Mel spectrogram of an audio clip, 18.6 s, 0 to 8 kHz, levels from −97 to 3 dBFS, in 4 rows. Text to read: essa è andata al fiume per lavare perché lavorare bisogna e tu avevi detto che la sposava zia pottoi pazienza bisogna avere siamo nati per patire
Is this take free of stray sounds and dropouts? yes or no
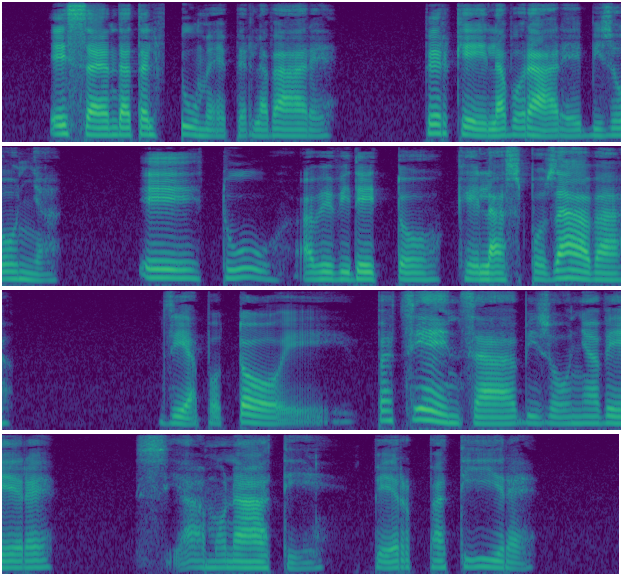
no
